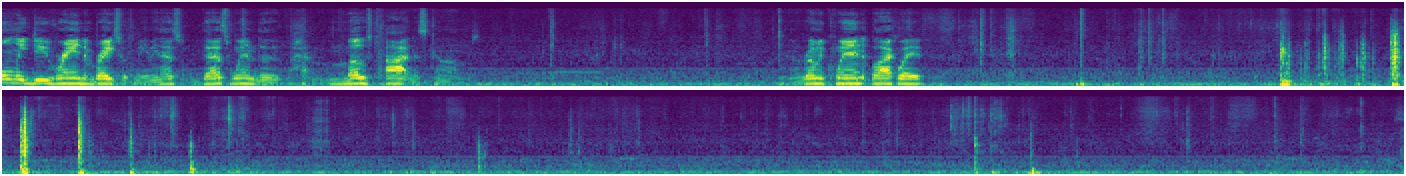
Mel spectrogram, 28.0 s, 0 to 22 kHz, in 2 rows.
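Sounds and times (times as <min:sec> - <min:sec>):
low background hum: 0:00.0 - 0:28.0.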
